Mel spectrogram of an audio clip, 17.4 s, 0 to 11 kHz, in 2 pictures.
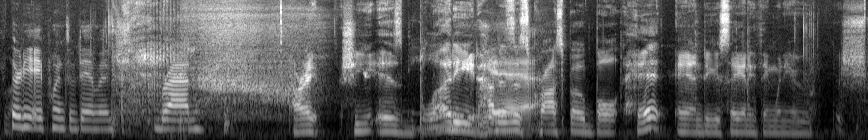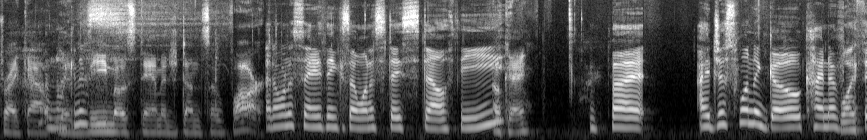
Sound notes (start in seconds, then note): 1.1 sputtering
